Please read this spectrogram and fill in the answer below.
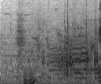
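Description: Chicken clucking sounds: a few clucks about halfway through, then a quicker run of clucks that grows louder toward the end.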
